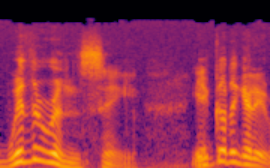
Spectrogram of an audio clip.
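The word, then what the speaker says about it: Withernsea: I remember at Radio Humberside, when I worked there, pronouncing the town Withensea, Withensea, that's the way it's spelled. But in that area, they call it Witherensea.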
